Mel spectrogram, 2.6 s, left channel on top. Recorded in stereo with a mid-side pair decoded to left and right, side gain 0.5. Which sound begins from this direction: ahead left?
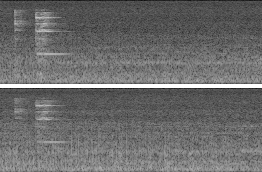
Cutlery clinking, at 0.1 s.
